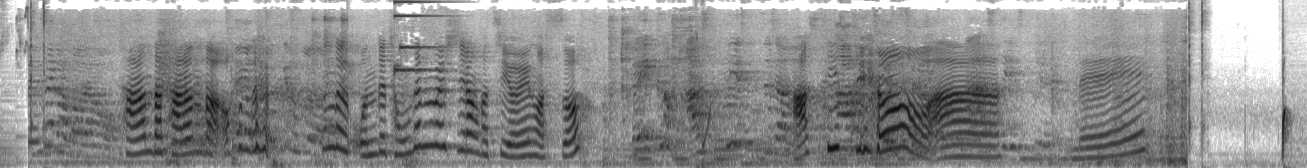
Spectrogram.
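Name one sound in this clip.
Two young women talk and laugh together nearby.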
